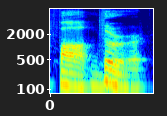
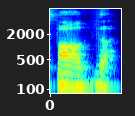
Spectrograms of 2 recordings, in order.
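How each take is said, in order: First: The ending is a full 'er' sound. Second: The ending is a weak schwa sound. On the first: The speaker calls it wrong. "So it's not father" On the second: The speaker calls it right. "the er is changed to the schwa sound"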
